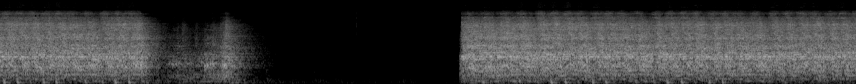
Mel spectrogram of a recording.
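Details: 1968 Dodge Monaco with 440 big block after 36 years, first start attempt: starter churns, stops, then cranks hard again without catching; has spark, fuel and compression; owner suspects too much fuel in the cylinders.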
